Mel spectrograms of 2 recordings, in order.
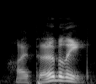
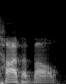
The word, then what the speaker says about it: hyperbole: Methinks you're using hyperbole. And no, it's not pronounced hyperbole. Hyperbole.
